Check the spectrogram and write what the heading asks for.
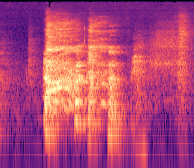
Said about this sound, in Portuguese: Todo mundo tá feliz de tossir, cara.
